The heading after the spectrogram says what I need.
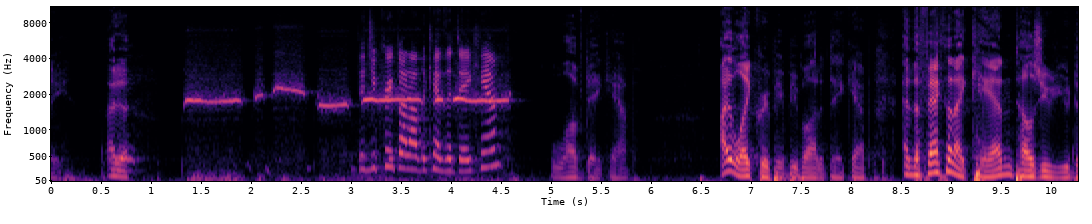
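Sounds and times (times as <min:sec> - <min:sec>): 
speech: 0:00.0 - 0:01.0, 0:03.1 - 0:05.9, 0:06.7 - 0:10.2
person whistling a tune: 0:01.3 - 0:04.8.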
